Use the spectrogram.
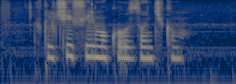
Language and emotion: Russian, neutral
